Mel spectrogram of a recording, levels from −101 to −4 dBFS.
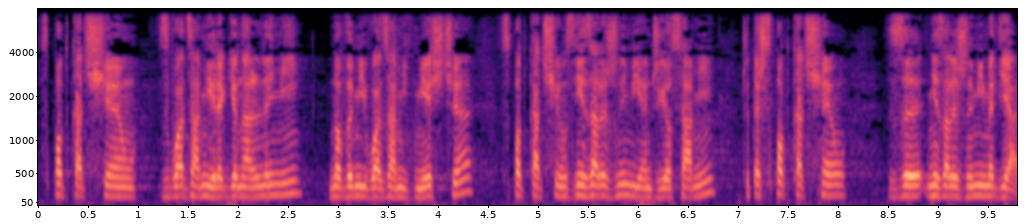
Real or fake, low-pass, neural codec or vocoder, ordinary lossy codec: fake; 7.2 kHz; vocoder, 44.1 kHz, 128 mel bands every 256 samples, BigVGAN v2; none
